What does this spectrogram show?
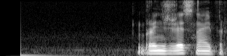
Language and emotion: Russian, neutral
